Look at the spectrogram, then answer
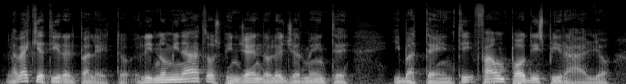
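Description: A man reading a classic novel aloud as an audiobook narrator, measured and expressive. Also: rumbling low.

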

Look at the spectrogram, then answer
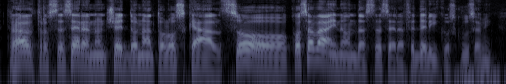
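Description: A man's voice: mid-range voice, lively intonation, fairly quick, clean tone, no echo, studio quality. A man hosting a live radio press review, reading headlines with hesitations, self-corrections and asides. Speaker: radio news host.

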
